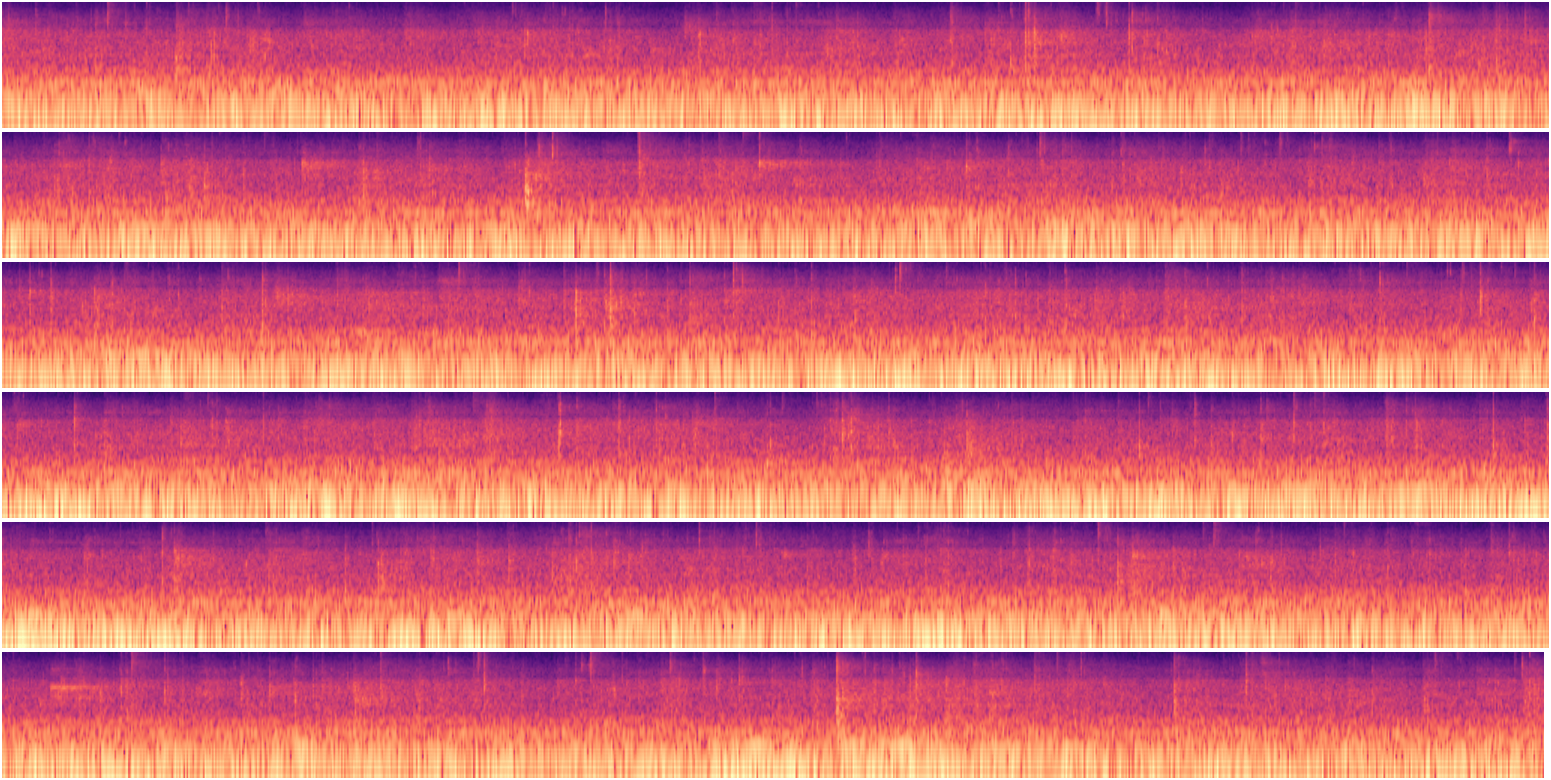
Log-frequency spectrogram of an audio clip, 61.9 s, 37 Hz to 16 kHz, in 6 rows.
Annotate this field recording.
stoned tourist party people, neighbour complains about noise, raindrops hitting leaves, strange unidentified "machine" noise, the city, the country & me: july 19, 2012, 99 facets of rain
